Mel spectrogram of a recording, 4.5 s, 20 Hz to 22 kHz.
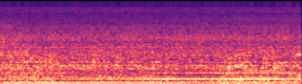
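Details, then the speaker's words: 1971 Corvette C3 with freshly rebuilt Quadrajet four-barrel carburetor, first start on choke: fast, even idle with a steady drone, well above the expected 1800 rpm choke idle (700-800 rpm warm); idle speed needs backing off. "that's still way too high i'm about to back it off a little bit i don't like that idling that fast"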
